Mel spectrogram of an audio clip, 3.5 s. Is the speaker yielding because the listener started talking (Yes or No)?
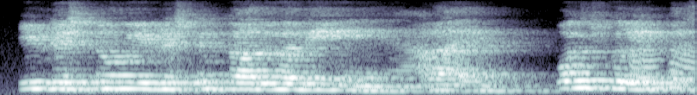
Yes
